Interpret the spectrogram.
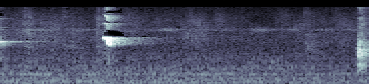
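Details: Chopi blackbird at the start of the breeding season: a thin whistle, then a loud sharp downslurred whistled note, and after a pause a short raspy burst.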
